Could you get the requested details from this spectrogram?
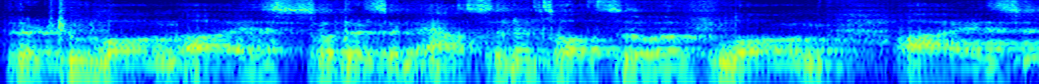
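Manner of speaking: ordinary talk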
